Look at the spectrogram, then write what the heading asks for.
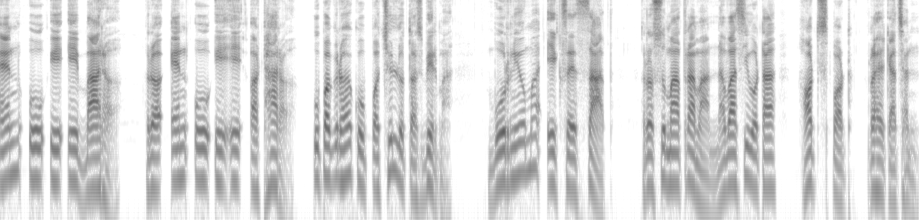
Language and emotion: Nepali, neutral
